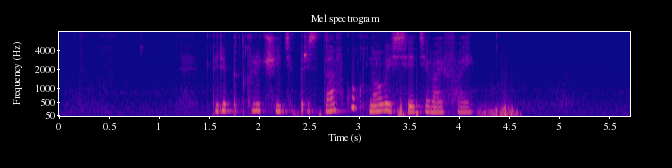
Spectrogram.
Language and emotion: Russian, neutral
